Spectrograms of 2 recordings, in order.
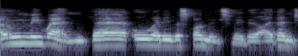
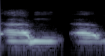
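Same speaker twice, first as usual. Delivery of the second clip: usual speaking voice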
